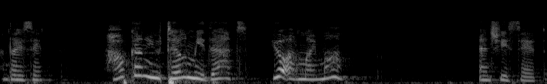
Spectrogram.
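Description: A woman's voice: a little high, lively intonation, measured pace, a little mellow, breathy edge, lo-fi sound. A woman with an Iraqi accent giving a church testimony in simple English, hesitant and full of fillers. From Iraq. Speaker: guest speaker.

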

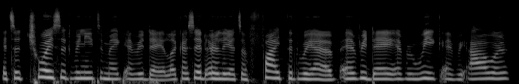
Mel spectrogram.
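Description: A woman from South Africa preaching a sermon in the Netherlands. She speaks earnestly and conversationally, slowing down when she reads scripture aloud. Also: high voice, steady tone, clear, resonant tone, dry recording. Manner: conversational, with fillers and restarts.

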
